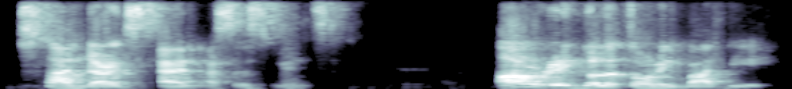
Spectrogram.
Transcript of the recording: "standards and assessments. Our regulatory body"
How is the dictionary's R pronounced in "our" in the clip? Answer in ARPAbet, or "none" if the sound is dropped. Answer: W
